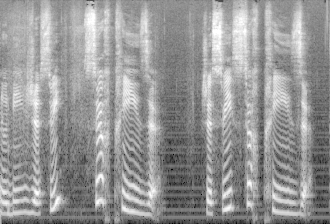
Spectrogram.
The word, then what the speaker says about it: surprise: For feminine, you would add an E at the end, and it would be je suis surprise. Je suis surprise. Z sound at the end.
